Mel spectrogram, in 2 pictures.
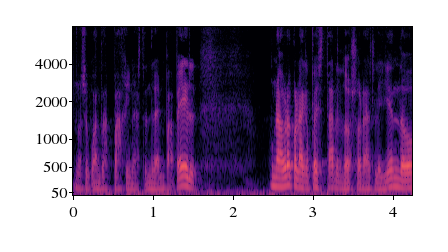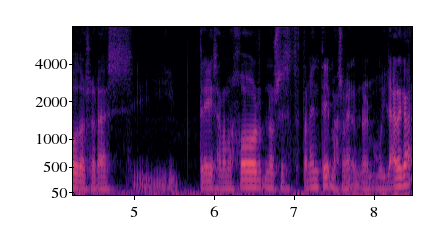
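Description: A man talks at a fairly quick clip, his loudness rising and falling sharply. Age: 20s. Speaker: podcaster. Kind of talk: casual monologue. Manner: halting.

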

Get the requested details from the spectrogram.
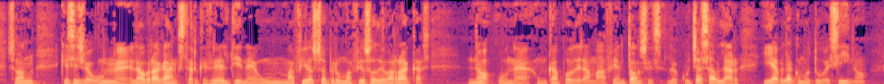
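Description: Speaking at a moderate pace, the man has a medium pitch, ordinary pitch variation and a dark, mellow tone. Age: 60s. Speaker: theatre teacher and radio co-host. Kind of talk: casual chat. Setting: studio.

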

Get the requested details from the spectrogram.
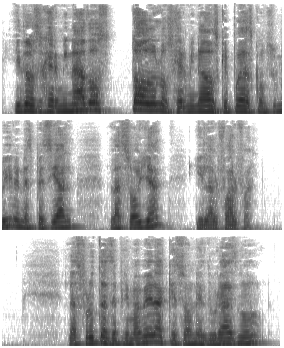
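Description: A somewhat breathy man talks at a fairly slow pace with a fairly high pitch. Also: ordinary pitch variation. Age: 60s. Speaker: radio host and alternative medicine doctor. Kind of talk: health talk radio show. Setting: radio studio. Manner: halting, frequent repetitions.

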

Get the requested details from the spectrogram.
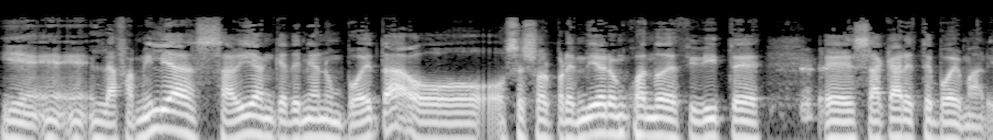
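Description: A man talks at a fairly slow pace in a medium pitch, his intonation fairly even, with a plain, everyday voice. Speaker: radio host. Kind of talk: radio interview. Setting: radio studio.

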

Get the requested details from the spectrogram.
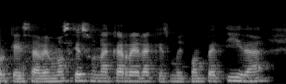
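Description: A woman speaks at a moderate pace. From Mexico City. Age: 40s. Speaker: psychiatrist. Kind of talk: interview.

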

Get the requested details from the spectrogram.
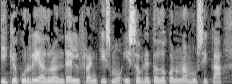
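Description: This is a woman speaking at medium pitch. Her intonation is monotone and flat. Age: 30s. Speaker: music journalist. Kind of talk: casual chat.

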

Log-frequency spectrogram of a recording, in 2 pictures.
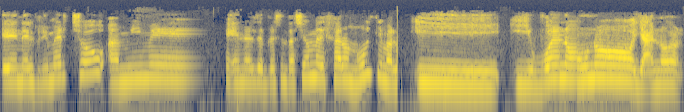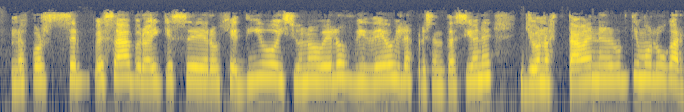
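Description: Her pitch is high, and the woman keeps a fairly even intonation at a moderate pace. The sound is dry and close, with no echo. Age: 18. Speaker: former beauty pageant contestant. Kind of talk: casual chat. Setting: remote call from home.

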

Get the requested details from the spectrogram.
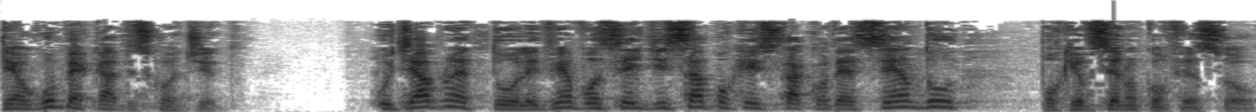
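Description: A man speaks very fast at a fairly high pitch, his tone animated and his intonation lively. Vocal fry comes through in his voice. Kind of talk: sermon. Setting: church with congregation. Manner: emphatic, animated preaching; call-and-response, pausing for amens.

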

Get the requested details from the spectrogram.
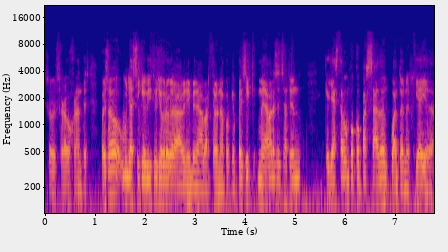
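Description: This man's voice sits at a medium pitch with fairly even intonation. He talks at a very fast pace. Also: very even loudness. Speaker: podcast co-host. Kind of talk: casual chat.

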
